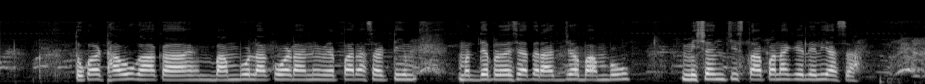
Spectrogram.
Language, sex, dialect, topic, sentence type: Marathi, male, Southern Konkan, agriculture, statement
